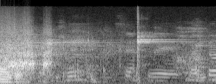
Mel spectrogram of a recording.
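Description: Quieter voices talking in the background, with a single sharp click about one and a half seconds in.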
